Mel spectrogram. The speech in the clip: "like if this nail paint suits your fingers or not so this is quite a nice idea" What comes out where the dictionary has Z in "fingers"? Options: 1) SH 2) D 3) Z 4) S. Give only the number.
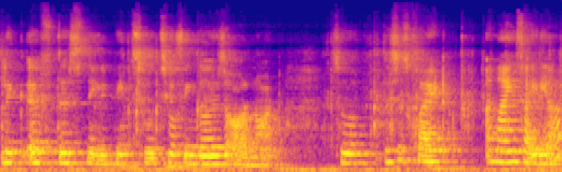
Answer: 3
